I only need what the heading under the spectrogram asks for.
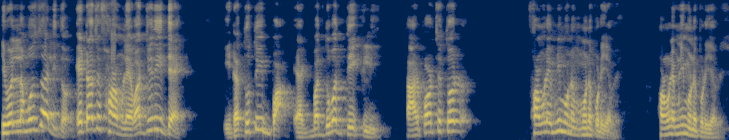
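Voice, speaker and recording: A man's voice: sits high, huge pitch swings, fast talker. A male commerce tutor with a Bengali accent, giving a whiteboard math lecture and coaxing students with constant checks that they follow. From India.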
